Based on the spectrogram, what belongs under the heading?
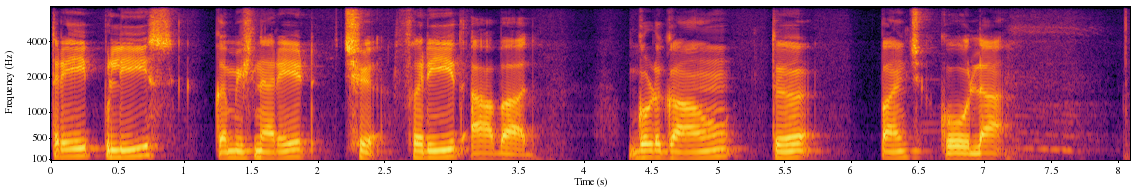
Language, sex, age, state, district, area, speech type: Kashmiri, male, 30-45, Jammu and Kashmir, Anantnag, rural, read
